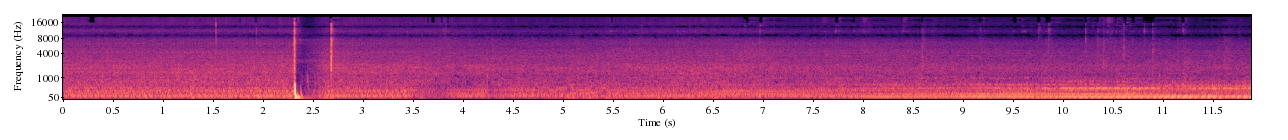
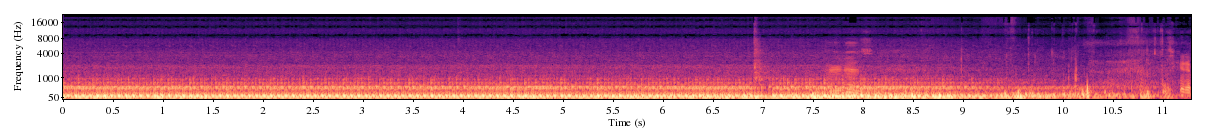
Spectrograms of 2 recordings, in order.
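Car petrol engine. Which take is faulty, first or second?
second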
